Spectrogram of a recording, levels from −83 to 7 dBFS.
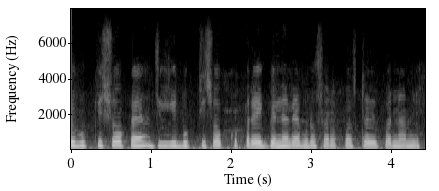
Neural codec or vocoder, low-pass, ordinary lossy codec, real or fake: codec, 44.1 kHz, 7.8 kbps, Pupu-Codec; 7.2 kHz; Opus, 16 kbps; fake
